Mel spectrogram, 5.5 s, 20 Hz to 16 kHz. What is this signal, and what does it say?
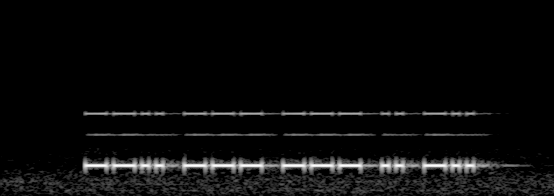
Morse code (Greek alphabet), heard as a keyed tone, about 17 wpm, 600 Hz, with room echo. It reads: ΖΟΟΙΔ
